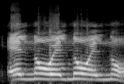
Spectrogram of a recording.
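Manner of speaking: a demon shrieking high and loud in panic; terrified cry of a cornered demon; panicked demon. Acted. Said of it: "Apenas entró ese demonio, dijo". (demonio gritando aterrado, agudo y fuerte)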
